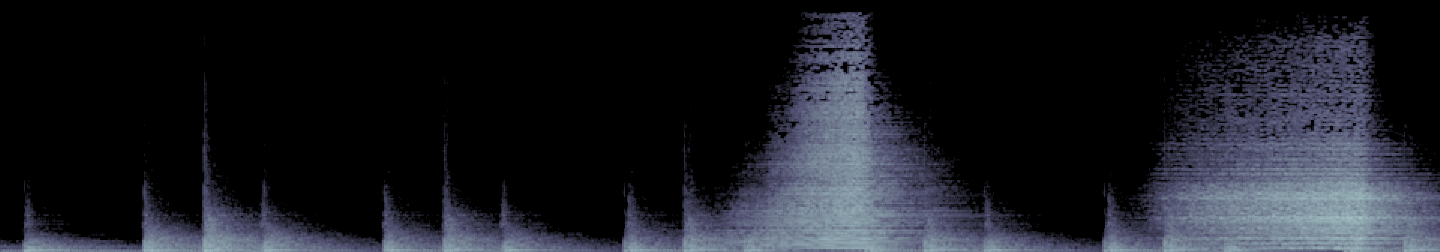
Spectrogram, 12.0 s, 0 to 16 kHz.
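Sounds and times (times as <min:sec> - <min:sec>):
sustained low tones: 0:09.6 - 0:12.0.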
